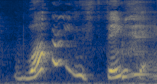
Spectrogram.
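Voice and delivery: unfiltered, honest inner-voice tone, swooping pitch. Acting out how the question sounds in her head: put-on honest inner reaction. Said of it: "internally, it would sound like".

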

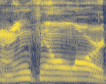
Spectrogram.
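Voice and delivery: mock nerd voice, nasal, slow and high.

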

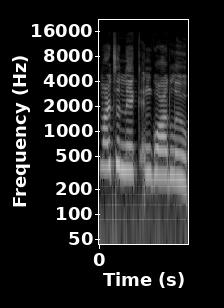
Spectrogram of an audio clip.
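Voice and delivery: very high-pitched put-on American accent.

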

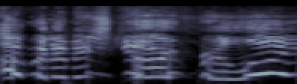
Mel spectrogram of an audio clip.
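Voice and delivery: very high, loud, whiny wail.

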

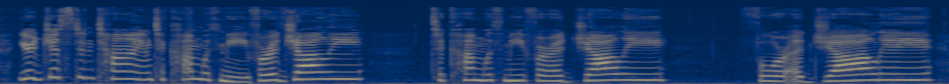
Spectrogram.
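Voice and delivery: cheery, hearty, jolly voice, faltering, fading, drawn-out. A man greets his silent friends with an invitation; hearty voice faltering away. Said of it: "His hearty accents faltered and fell away".

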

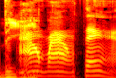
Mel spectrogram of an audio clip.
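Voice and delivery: put-on duck-like voice. Trying out different voices one after another, duck-like voice. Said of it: "It sounds kind of like a duck thing".

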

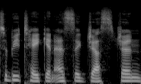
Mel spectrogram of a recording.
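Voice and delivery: ordinary delivery

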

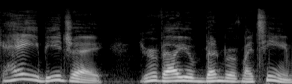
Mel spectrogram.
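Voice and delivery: slow, glib, corny, tongue-in-cheek sarcastic delivery. Retelling a running inside joke: mock sarcastic, glib delivery. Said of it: "kind of a sarcastic, glib, corny way".

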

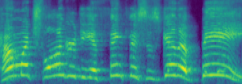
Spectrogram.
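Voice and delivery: put-on piercing, very high-pitched sharp yell. Retelling calling out during a long scan: imitating own past yell. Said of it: "I literally yelled".

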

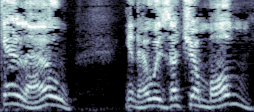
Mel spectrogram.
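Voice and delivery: fake put-on British English accent. Retelling how local band members walked into a nightclub: put-on english accent.

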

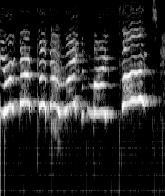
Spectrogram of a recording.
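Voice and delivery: very high, very slow, tearful crying wail. Speaker acting out a small boy at the bathroom stall, retelling a tearful yell. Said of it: "He yells out loud with like tears in his eyes".

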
